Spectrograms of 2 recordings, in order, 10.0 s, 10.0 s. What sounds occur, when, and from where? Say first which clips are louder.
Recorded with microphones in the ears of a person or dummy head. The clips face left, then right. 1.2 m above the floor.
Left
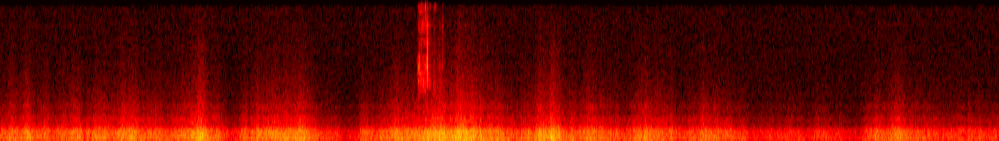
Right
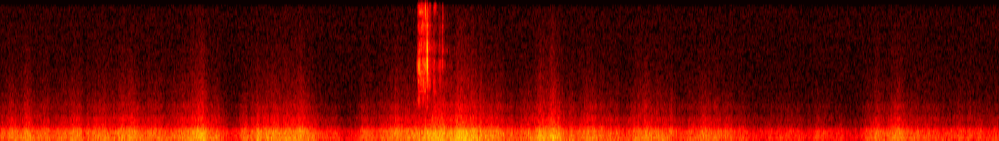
4.2 s keys jangling: even; 35° right (ahead or behind)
